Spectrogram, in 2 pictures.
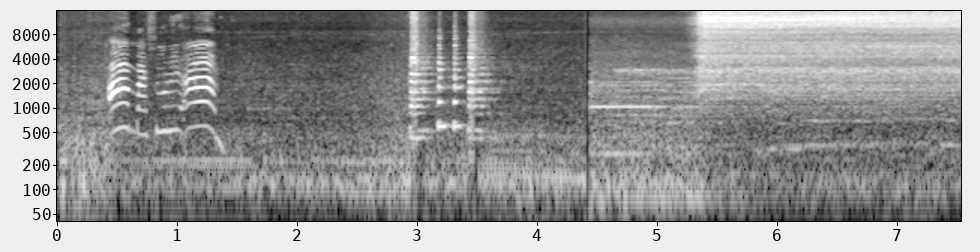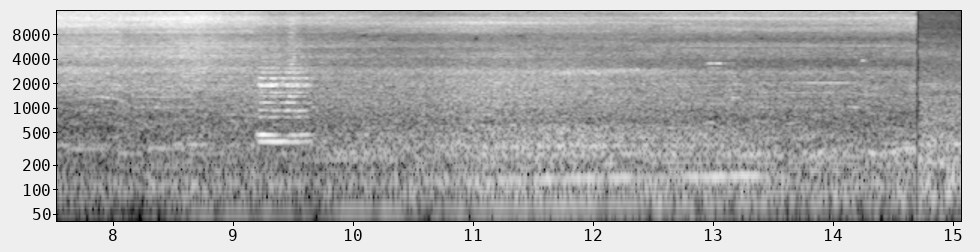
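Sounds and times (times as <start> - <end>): road traffic: 0.0 - 15.0
two-tone vehicle horn toot: 2.9 - 3.8, 4.4 - 6.4, 9.0 - 9.9
low engine drone: 4.0 - 15.0.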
